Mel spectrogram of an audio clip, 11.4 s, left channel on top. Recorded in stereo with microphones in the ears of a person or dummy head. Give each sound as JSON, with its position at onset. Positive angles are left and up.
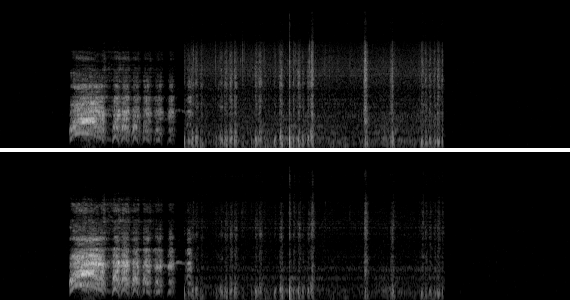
{"t": 1.4, "sound": "laughter", "side_deg": -80, "distance_m": 0.9}
{"t": 3.7, "sound": "writing", "side_deg": 60, "distance_m": 0.6}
